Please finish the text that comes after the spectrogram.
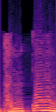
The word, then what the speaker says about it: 담고: 그래서 어떻게 발음이 됩니까? 담고로 발음이 되죠.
